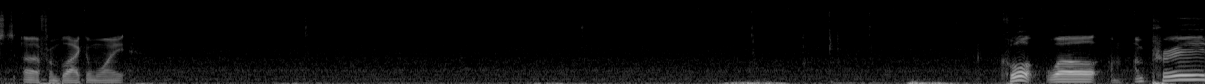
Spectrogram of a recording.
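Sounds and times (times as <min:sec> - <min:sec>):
faint steady hum: 0:00.0 - 0:12.0
computer mouse clicks: 0:03.0 - 0:04.8, 0:05.7 - 0:10.5.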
